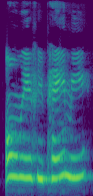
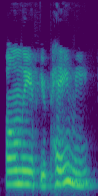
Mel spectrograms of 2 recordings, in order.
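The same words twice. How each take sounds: First: High, loud repeat of only if you pay me; louder repeat. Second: Said in the usual way. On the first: Acted. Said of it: "Mom asked what?". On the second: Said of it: "first take".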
